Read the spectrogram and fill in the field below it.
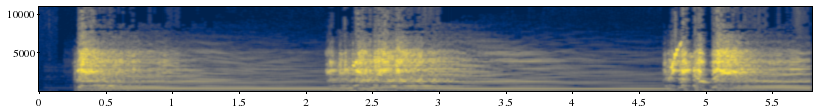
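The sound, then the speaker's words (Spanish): Raw, punk-flavored indie rock: loud, heavily distorted electric guitar chords ring out and sustain, with a fresh strum roughly every two seconds shifting the harmony. No vocals are heard. “A mí me parecen un grupo de, de indie, pero muy crudo, con una actitud muy, muy punk y un sonido muy punky que me mola mogollón.”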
